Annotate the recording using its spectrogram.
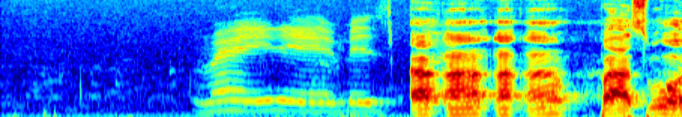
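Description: A girl speaks into a microphone with animation.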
